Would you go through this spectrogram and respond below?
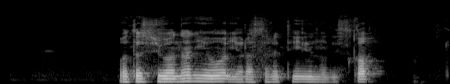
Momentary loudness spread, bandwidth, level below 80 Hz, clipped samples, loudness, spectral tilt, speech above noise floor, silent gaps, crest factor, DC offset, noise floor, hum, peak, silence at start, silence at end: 9 LU; 10.5 kHz; -68 dBFS; under 0.1%; -23 LUFS; -6.5 dB/octave; 45 dB; none; 20 dB; under 0.1%; -67 dBFS; none; -4 dBFS; 1.2 s; 0.7 s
